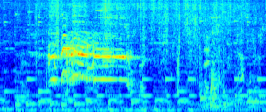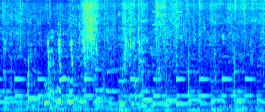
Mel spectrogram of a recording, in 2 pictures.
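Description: A rooster crows once, about a second in: one long call that rises and then holds before dropping away, over background music with a steady repeating melody.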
